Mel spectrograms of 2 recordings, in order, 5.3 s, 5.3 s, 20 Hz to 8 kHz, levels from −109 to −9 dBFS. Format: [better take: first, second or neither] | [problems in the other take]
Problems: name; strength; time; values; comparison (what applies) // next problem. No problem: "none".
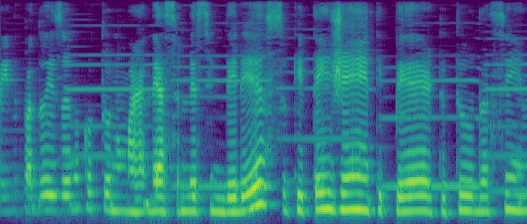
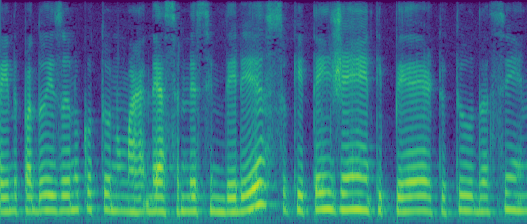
second | noise reduction (classical method log-MMSE)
